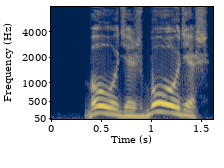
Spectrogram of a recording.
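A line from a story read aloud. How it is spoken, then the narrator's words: Irritated. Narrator (Russian): раздраженно сказал Саймон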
